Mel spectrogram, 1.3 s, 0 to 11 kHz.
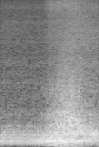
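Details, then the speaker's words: Ford Capri 2.9 Cosworth twin turbo, first start on a new full stainless exhaust built from scratch, recorded with an external microphone: deep, smooth rumble swelling with a quick throttle blip and settling back cleanly; healthy engine. "so in that last bit of video you saw the car start up for the first time this new exhaust on um i'm sure you'll understand that it just doesn't sound as good on the video as it does in real life"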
